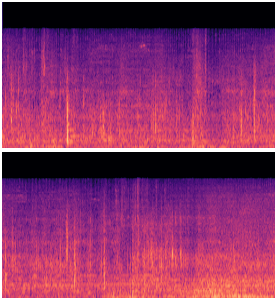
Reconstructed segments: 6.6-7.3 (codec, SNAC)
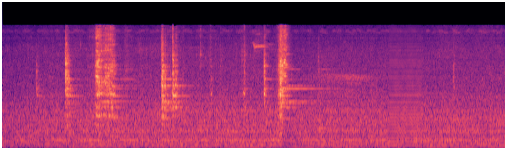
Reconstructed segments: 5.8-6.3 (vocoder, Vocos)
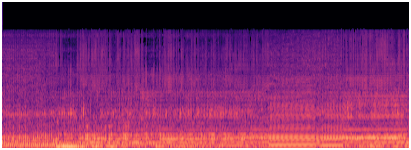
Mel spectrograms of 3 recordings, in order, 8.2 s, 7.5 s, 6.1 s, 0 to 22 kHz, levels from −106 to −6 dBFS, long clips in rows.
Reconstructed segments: 0.8-4.0 (vocoder, BigVGAN v2); 5.1-6.1

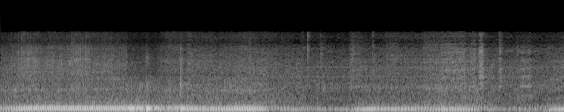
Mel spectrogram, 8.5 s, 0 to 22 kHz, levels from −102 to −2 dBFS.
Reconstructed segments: 1.9-2.8 (codec, ZipCodec)

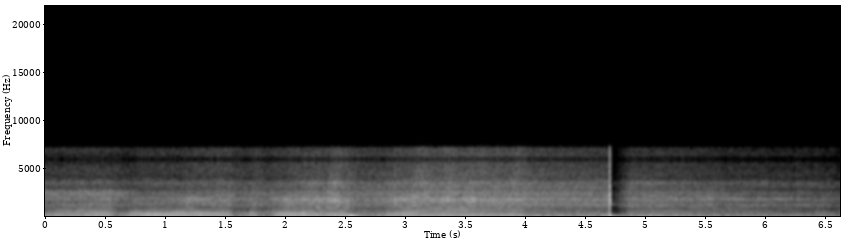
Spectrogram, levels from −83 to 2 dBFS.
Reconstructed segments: none

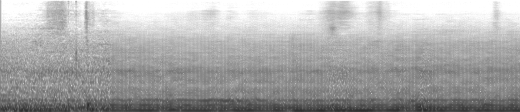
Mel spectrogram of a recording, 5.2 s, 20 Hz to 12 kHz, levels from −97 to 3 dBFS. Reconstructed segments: 1.1-5.2 (vocoder, Vocos)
